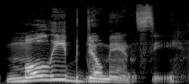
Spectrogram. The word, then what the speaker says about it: molybdomancy: molybdomancy.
